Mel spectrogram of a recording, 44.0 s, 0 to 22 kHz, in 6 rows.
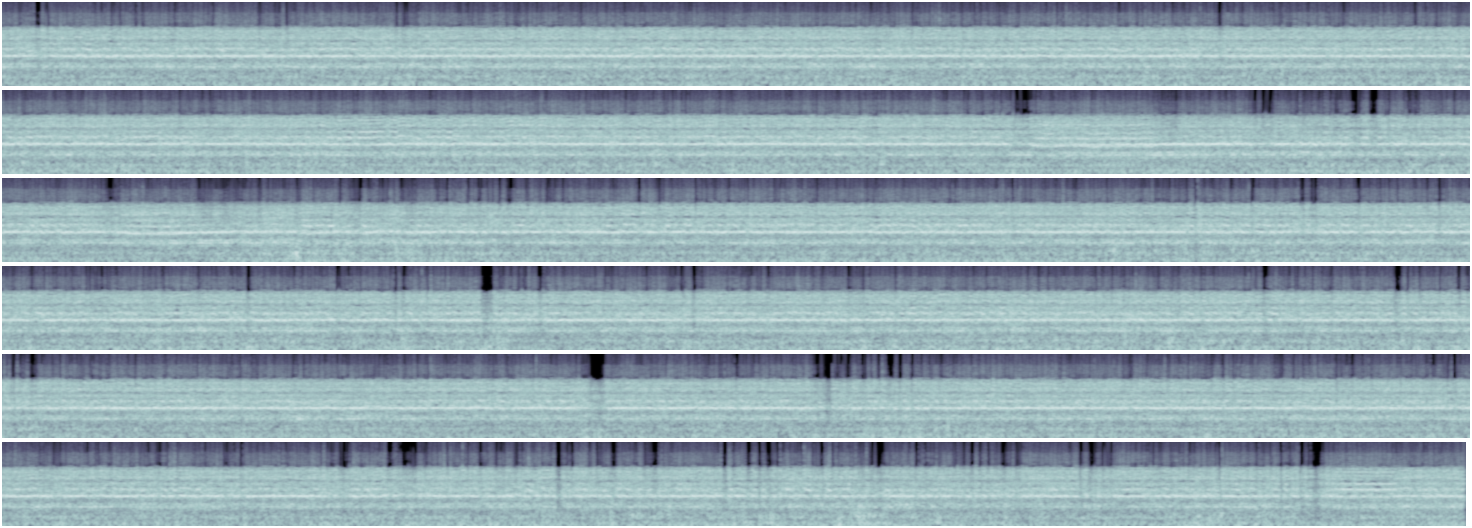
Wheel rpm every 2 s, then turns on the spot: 240, 230, 230, 240, 230, 230, 230, 230, 230, 230, 240, 240, 240, 230, 240, 230, 230, 230, 240, 230, 230, 230.
none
